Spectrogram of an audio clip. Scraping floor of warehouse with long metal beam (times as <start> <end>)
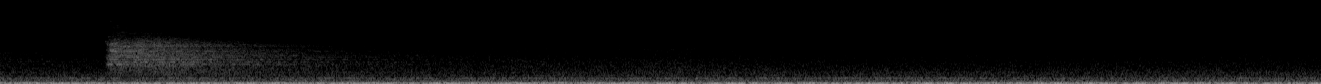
1.0 5.3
